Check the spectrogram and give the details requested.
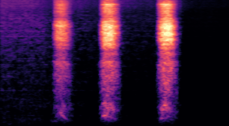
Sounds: Sniff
